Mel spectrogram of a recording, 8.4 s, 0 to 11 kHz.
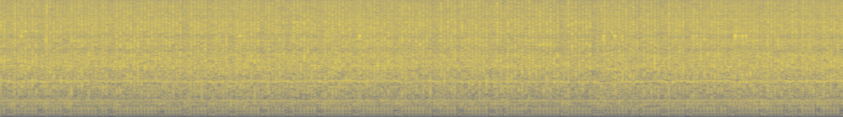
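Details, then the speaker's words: Broken Kohler K341 single-cylinder on a low booster pack, with about 55–60 psi registering: loud, uneven thumping at about four beats a second while oil and grunge burn off; runs rough and needs tuning, the carburettor floods and the breather is suspected of leaking for lack of a gasket. "okay so some tuning is required and obviously just a lot of oil and grunge and crap burning off of it and I would imagine some of that's a breather leaking"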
